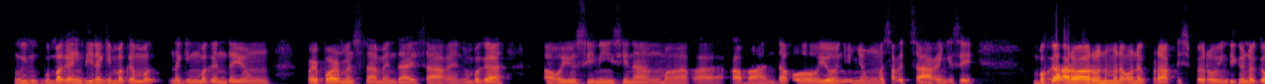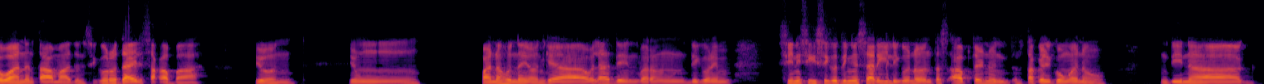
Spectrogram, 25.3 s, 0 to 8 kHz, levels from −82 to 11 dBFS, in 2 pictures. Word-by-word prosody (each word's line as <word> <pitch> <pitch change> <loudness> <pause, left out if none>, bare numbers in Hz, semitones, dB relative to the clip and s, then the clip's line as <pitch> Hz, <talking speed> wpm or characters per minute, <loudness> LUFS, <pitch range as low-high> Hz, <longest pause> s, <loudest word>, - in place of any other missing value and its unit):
kum 165 - -2 0.2
kumbaga 165 +1 +3
hindi 165 0 0
naging 160 0 -1
maga 155 0 +1
ma 150 0 0 0.2
naging 145 0 -4
maganda 140 -1 -2
yung 130 -2 -4 0.3
performance 140 -2 +3
namin 125 -1 -2
dahil 120 -1 -1
sa 115 -2 -1
akin 110 0 -8
kumbaga 145 +2 +1 0.4
ako 130 0 0
yung 130 -1 -2
sinisi 125 -1 -4
ng 120 -1 -4
mga 115 0 -3
ka 115 -1 -4 0.3
kabanda 110 +2 -1
ko 145 -2 0
yun, 140 -1 +2
yun 165 +2 -6
yung 165 - -9
masakit 145 -1 -4
sa 125 -3 +3
akin 120 0 -4
kasi 130 +1 -4 0.6
kumbaga 175 +4 +6
araw-araw 185 0 +10
naman 180 0 +2
ako 170 - +2
nag-practice 145 -3 -1
pero 155 -1 +1
hindi 150 -1 -4
ko 155 - +1
nagawa 145 -1 +4
ng 140 -1 -2
tama 130 -2 +2
do'n 125 - -7
siguro 170 +6 -1
dahil 145 -3 +4
sa - - 0
kaba. 115 -3 -2 0.6
'Yun, 120 -3 -3 0.6
'yong 140 0 -3 1.1
panahon 140 +1 +1
na 140 - +1
yun 130 - -4
kaya 135 0 +1
wala 170 +4 -1
din 135 -1 -3
parang 135 -1 -5
hindi 135 +2 -5
ko 140 - -2
rin 135 0 -3 0.6
sinisisi 175 +2 -2
ko 180 - +2
din 175 0 0
yung - - -14
sarili 160 -2 +1
ko 170 - -1
no'n 150 -3 -1
tapos 160 -1 -7
after 155 0 0
nun 150 -3 -5
ang 145 - -12
tagal 145 +1 +1
kong 150 +1 0
ano 120 -4 -6 0.5
hindi 140 +1 -2
nag 135 -2 +1
140 Hz, 175 wpm, -23 LUFS, 130-155 Hz, 1.1 s, araw-araw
